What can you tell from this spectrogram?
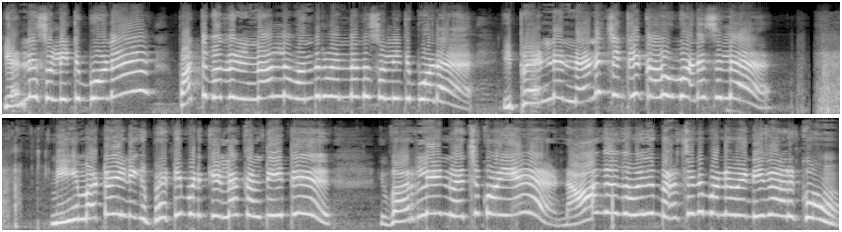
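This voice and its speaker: A woman voicing a bossy older mother-in-law who scolds in a shrill voice. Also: a little fast, heavy background noise. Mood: scolding.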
